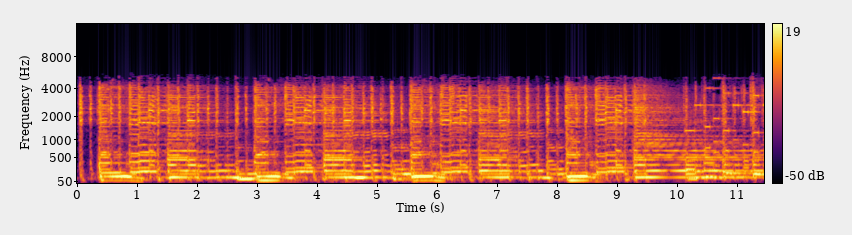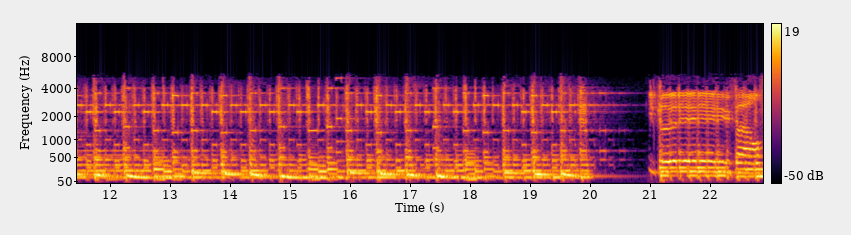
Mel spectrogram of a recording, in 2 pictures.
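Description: A loud French rock song driven by thick, distorted electric guitar and a steady beat, playing continuously without vocals before briefly cutting out and crashing back in near the end.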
